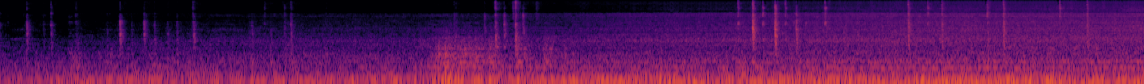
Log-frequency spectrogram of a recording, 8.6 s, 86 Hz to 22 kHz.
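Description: A 2010 Nissan Cube's heater blower fan runs as a steady low whoosh inside the car, growing a little louder partway through as it is turned up, with faint clicks near the dash.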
